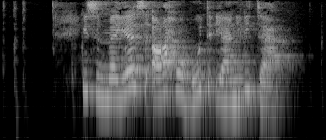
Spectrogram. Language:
Kabyle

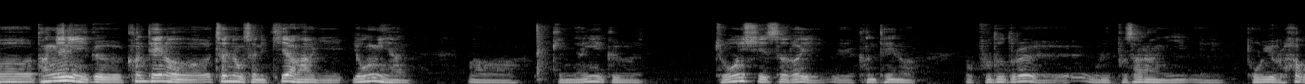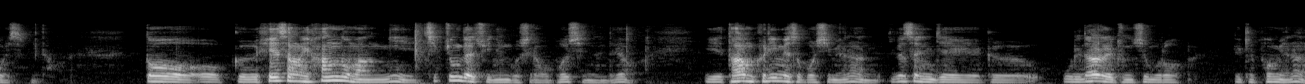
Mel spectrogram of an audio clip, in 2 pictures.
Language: Korean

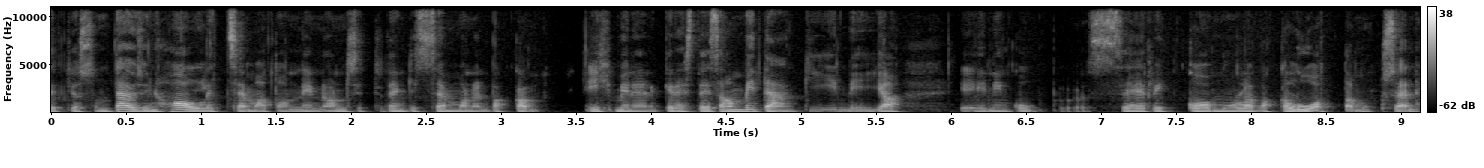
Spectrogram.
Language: Finnish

